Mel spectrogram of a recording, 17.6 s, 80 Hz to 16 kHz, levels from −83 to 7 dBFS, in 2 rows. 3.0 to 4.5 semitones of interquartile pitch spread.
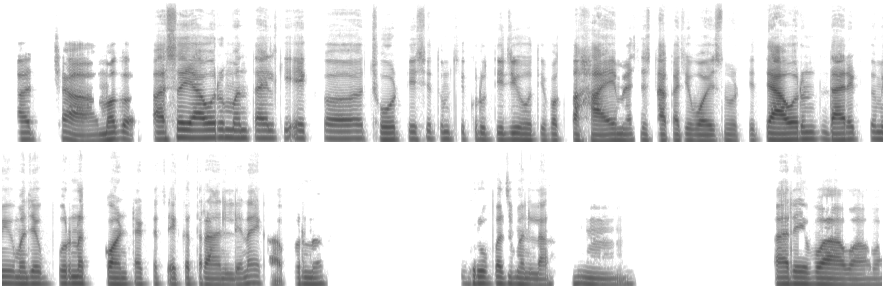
No: narrow, 2.4 semitones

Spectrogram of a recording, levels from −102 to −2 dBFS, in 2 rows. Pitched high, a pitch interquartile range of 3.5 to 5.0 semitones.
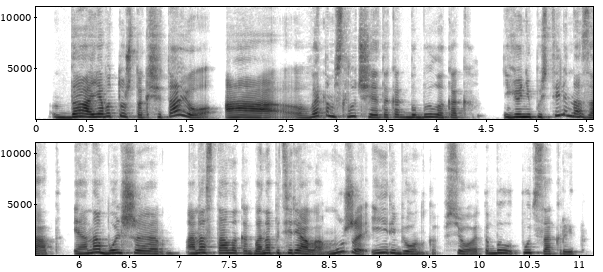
Yes: high, 240 Hz; average, 4.1 semitones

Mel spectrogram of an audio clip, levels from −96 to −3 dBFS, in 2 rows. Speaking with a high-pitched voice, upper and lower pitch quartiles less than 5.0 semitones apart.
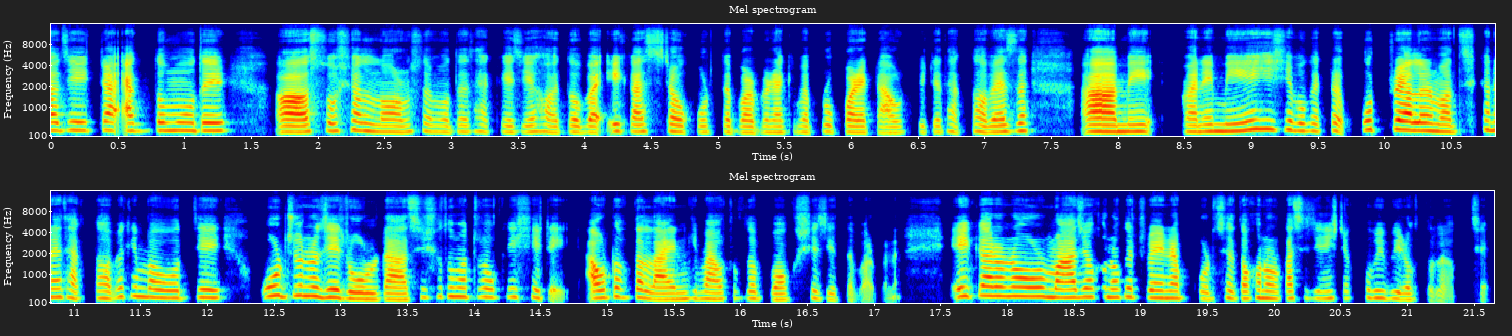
Yes: high, 225 Hz; average, 4.5 semitones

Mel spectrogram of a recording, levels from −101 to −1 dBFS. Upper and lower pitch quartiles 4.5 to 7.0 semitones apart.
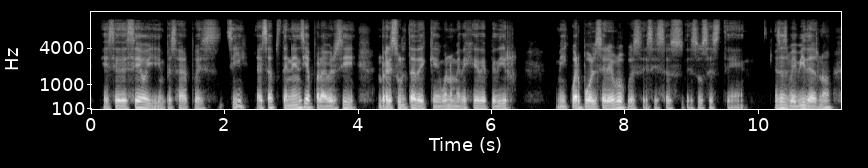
Yes: average, 5.1 semitones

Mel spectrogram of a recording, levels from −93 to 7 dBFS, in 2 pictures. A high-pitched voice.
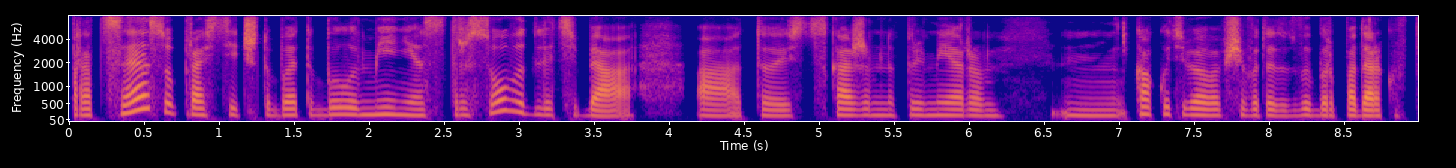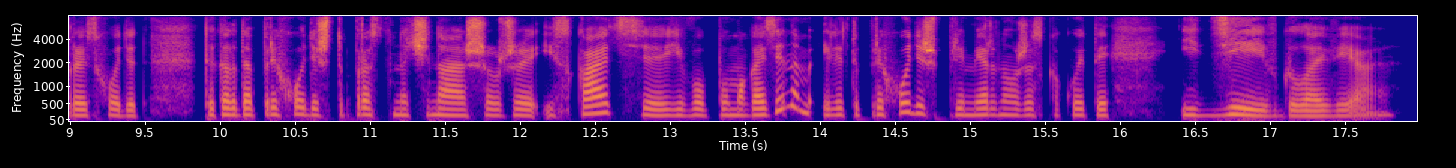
No: medium, 180 Hz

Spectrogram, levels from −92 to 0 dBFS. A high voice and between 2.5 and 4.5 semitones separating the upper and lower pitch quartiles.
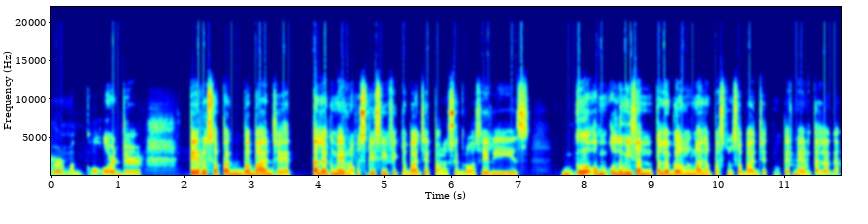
Yes: high, 215 Hz; average, 3.6 semitones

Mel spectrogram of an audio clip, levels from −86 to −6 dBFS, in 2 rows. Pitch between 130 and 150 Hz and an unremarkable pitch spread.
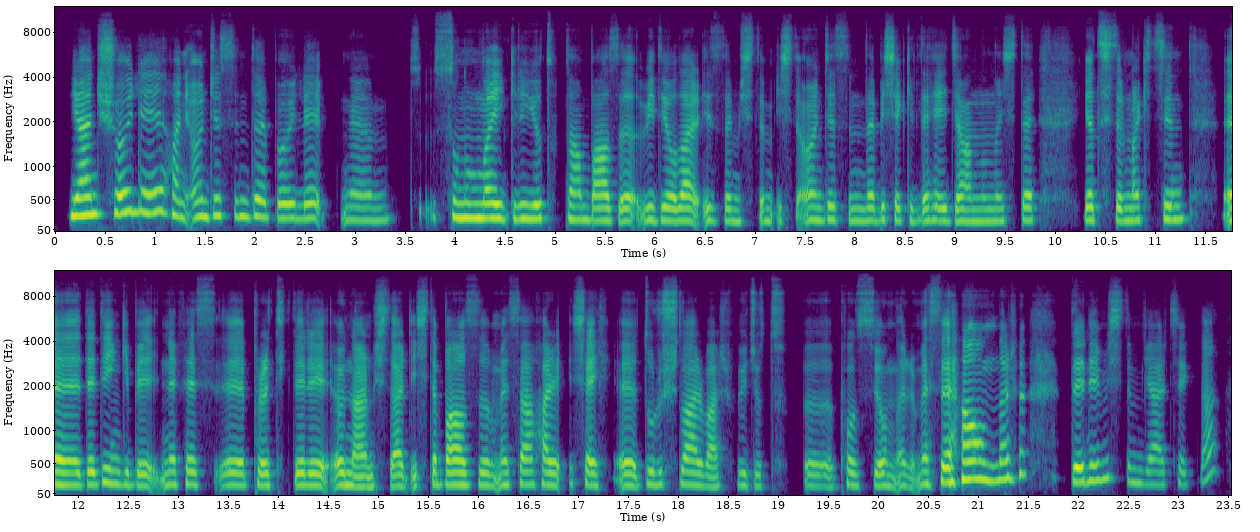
No: high, 190 Hz; average, 3.4 semitones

